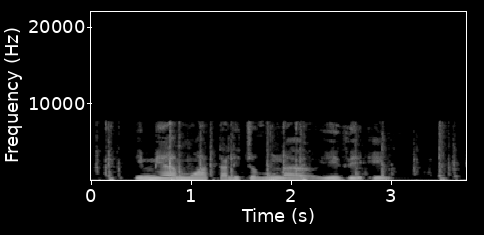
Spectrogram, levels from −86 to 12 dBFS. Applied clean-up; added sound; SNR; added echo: classical method spectral subtraction.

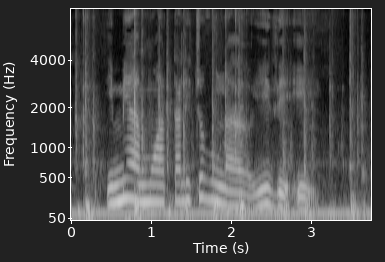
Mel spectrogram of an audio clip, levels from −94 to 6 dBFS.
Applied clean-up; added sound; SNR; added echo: none; Computer keyboard; 5 dB; none.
